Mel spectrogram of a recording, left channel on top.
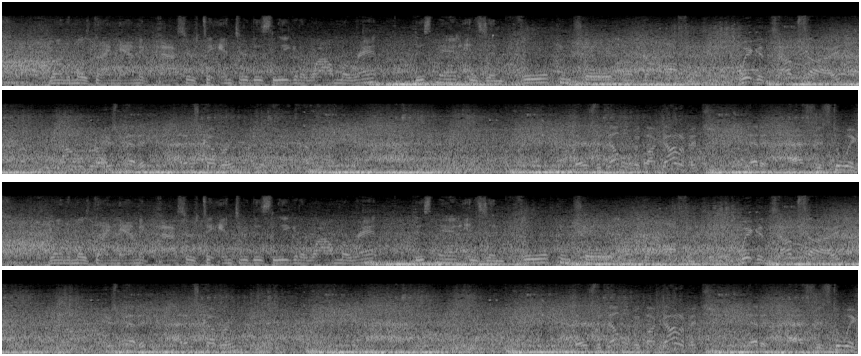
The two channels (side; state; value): both; normal; correlation 0.50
